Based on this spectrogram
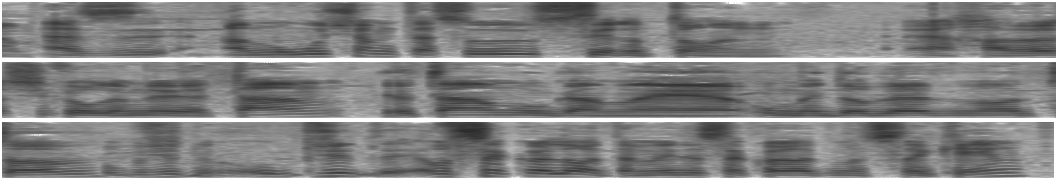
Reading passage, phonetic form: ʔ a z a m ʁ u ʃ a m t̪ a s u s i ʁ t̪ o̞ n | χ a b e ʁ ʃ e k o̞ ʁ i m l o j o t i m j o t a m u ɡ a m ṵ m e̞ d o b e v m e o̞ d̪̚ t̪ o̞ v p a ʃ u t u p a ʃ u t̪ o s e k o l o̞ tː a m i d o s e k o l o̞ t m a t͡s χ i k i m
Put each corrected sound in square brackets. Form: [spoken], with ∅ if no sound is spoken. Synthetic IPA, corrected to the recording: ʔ a z a m ʁ u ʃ a m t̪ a s u s i ʁ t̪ o̞ n | χ a [v] e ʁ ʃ e k o̞ ʁ i m l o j o t [a] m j o t a m u ɡ a m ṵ m e̞ d o b e v m e o̞ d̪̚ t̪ o̞ v p a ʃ u t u p a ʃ u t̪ o s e k o l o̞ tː a m i d o s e k o l o̞ t m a t͡s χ i k i m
